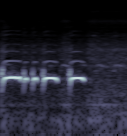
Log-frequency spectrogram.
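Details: Perkutut jawa, the Javanese zebra dove, delivering a brisk phrase of soft coos, short clipped notes broken by two longer sustained tones, then quiet low background noise.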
